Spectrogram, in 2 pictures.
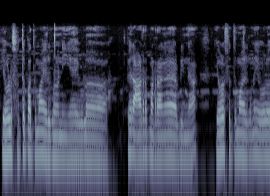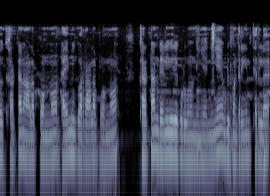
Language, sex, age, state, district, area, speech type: Tamil, male, 18-30, Tamil Nadu, Dharmapuri, rural, spontaneous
